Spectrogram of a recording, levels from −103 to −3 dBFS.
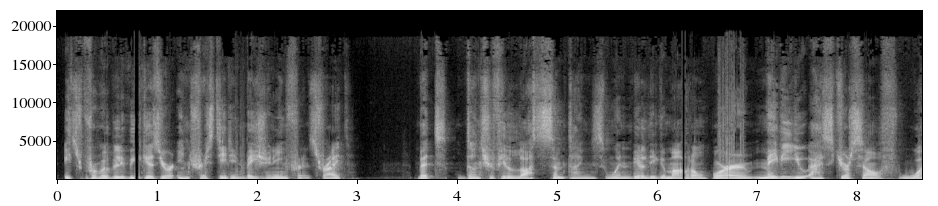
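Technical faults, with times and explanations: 0.77–0.82 s, gap at a join of encoded pieces: the speech drops into a silence of about 49 ms and resumes where it left off. Two separately encoded segments were butted together untrimmed, so the encoder's start-up delay and final-frame padding remain as dead air. The edges are smeared by the codec.
1.78–1.87 s, loose connector crackle: a short, irregular burst of scratchy crackle lasting about 90 ms. A worn or dirty contact is rapidly making and breaking, chopping the signal on and off, with pops where any DC on the line jumps.
6.25–6.28 s, gap at a join of encoded pieces: a second, shorter hole of about 33 ms at another untrimmed splice. Leftover encoder delay and padding briefly silence the speech before it continues seamlessly.
6.61–6.87 s, loose connector crackle: a longer crackle burst of about a quarter second. The intermittent contact chatters, breaking the signal into ragged fragments.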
